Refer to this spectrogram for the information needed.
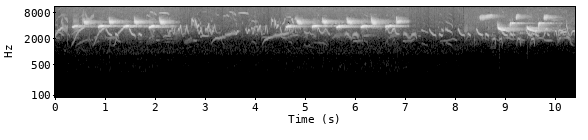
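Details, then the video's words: Tit song in bursts of four to five ringing two-note phrases with pauses between, mixed with soft, scattered twittering calls; the last burst sounds higher and sharper. "ЗВУК СИНИЦІ | Який звук видає синичка"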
